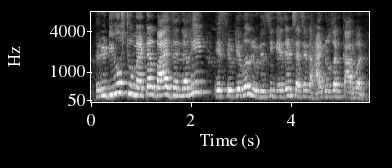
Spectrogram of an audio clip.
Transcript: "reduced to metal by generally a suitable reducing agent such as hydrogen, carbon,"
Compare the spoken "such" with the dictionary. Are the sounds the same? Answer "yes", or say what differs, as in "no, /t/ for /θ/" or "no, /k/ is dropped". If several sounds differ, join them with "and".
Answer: no, /s/ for /tʃ/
